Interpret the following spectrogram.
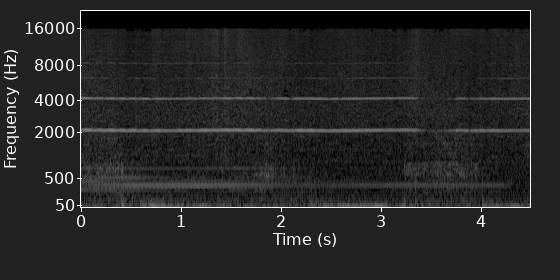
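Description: The last chord of a piano trio (piano, violin and cello) ringing and fading away at the close of the slow first movement, one low note lingering until near the end. A faint steady high-pitched whine from the old recording runs underneath.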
